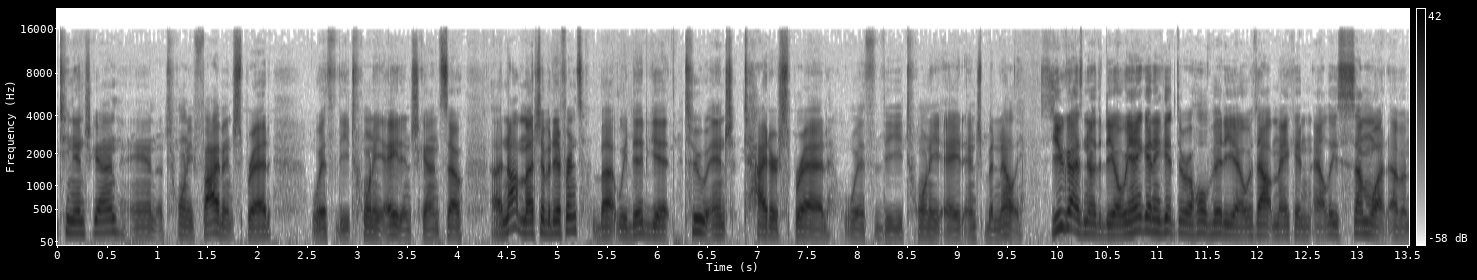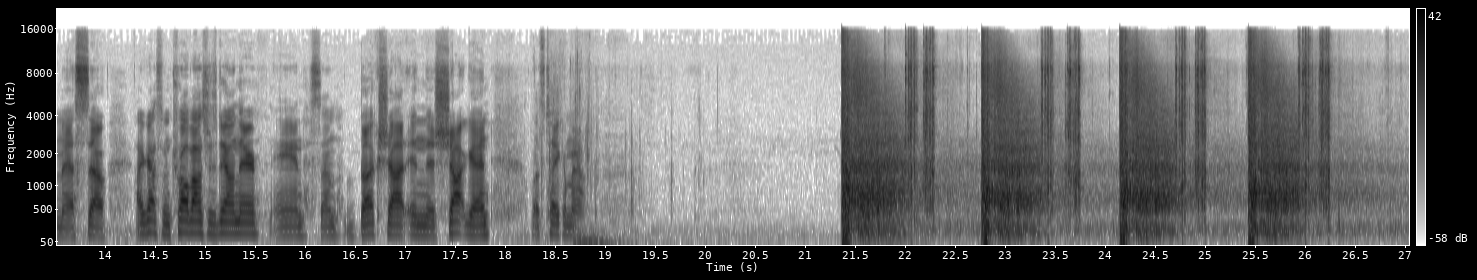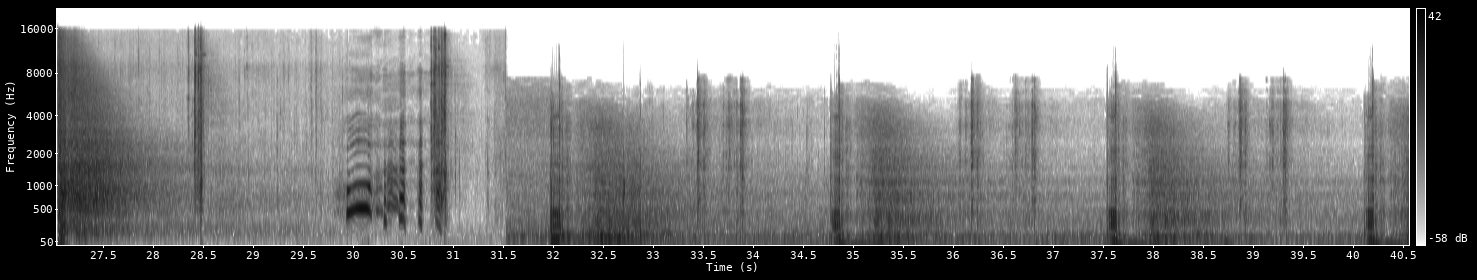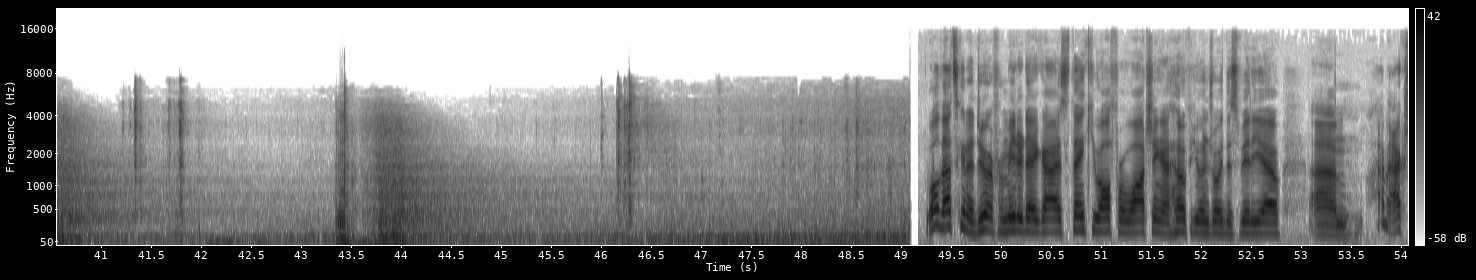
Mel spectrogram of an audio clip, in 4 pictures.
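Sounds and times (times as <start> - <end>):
shotgun shots with echo: 21.4 - 28.8
slowed-down deep gunshots: 21.4 - 28.9, 31.9 - 33.4, 34.7 - 36.1, 37.1 - 38.8, 40.0 - 41.3, 43.3 - 45.7
low rumble: 31.6 - 49.1.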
